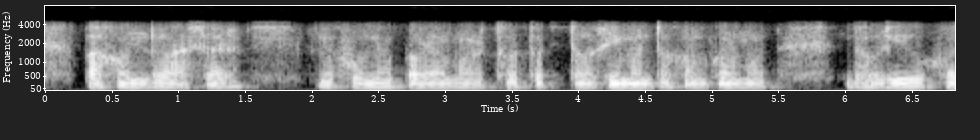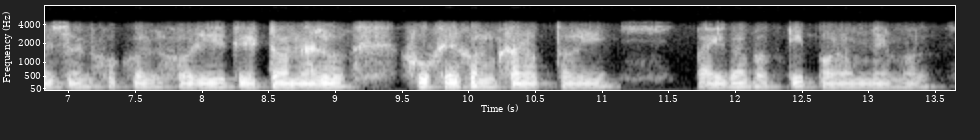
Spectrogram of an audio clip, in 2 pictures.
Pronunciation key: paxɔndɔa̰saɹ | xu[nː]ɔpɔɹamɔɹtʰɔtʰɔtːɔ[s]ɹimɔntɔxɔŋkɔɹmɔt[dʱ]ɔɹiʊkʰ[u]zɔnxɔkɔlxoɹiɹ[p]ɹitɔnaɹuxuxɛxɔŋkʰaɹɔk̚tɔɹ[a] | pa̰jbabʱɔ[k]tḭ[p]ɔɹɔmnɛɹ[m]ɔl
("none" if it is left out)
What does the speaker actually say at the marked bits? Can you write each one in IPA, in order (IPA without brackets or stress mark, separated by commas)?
n, x, dʱ, ɔ, k, i, k, p, m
